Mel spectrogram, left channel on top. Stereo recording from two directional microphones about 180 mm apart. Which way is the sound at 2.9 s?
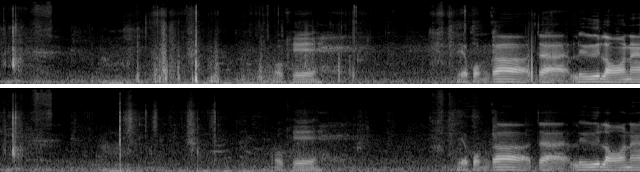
10° right (ahead or behind).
